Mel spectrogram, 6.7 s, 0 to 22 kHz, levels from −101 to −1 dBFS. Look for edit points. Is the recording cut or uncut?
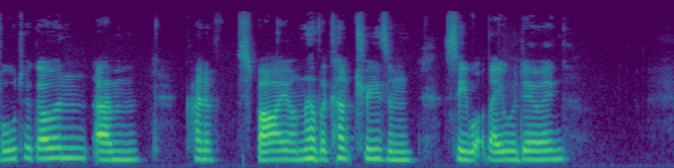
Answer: uncut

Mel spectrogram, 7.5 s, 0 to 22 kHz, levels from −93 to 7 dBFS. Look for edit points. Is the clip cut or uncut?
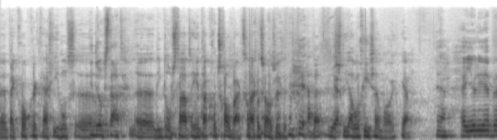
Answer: uncut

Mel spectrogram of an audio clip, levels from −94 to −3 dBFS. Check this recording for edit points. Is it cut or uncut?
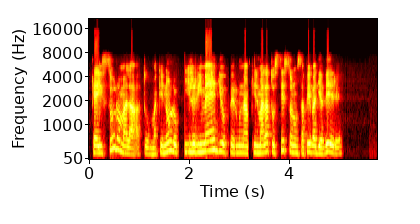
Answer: cut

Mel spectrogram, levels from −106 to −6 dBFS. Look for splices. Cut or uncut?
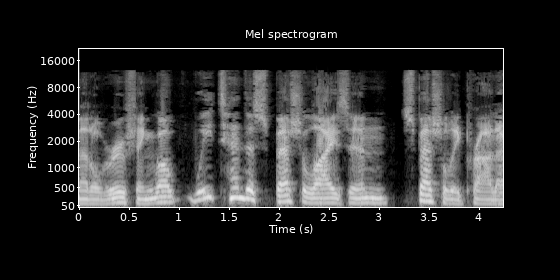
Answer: cut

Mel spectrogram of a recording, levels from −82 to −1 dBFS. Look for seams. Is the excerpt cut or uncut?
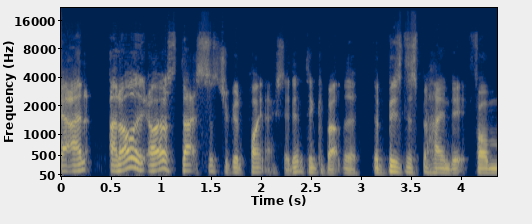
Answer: cut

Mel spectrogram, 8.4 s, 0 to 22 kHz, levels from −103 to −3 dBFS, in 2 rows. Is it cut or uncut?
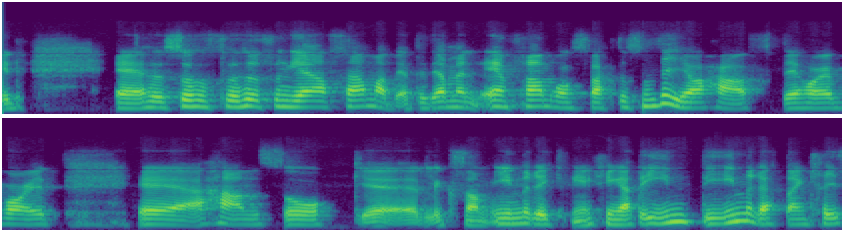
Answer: uncut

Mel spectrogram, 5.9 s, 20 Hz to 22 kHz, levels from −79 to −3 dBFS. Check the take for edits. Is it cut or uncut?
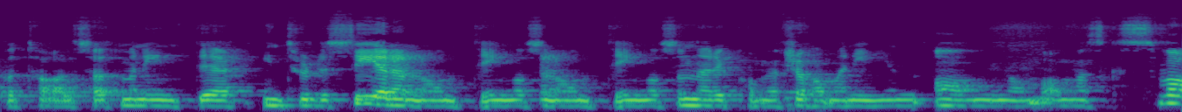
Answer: cut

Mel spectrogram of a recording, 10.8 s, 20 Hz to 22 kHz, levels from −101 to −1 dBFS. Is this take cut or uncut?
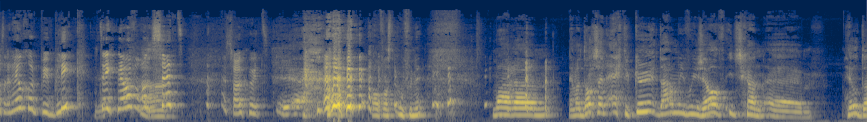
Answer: cut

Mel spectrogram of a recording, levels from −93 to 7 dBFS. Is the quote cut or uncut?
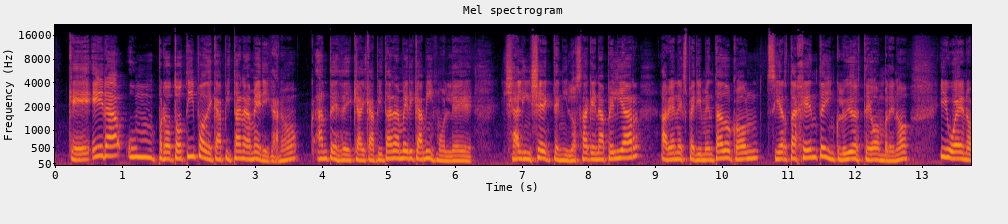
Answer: uncut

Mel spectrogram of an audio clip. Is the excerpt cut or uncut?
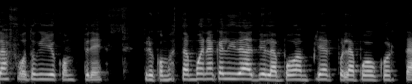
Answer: uncut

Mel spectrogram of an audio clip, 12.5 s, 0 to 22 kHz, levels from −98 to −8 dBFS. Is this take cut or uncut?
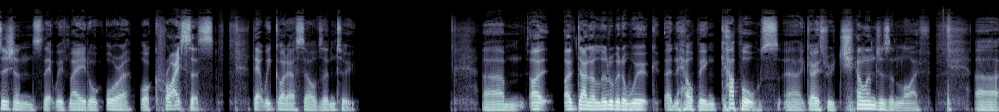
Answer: uncut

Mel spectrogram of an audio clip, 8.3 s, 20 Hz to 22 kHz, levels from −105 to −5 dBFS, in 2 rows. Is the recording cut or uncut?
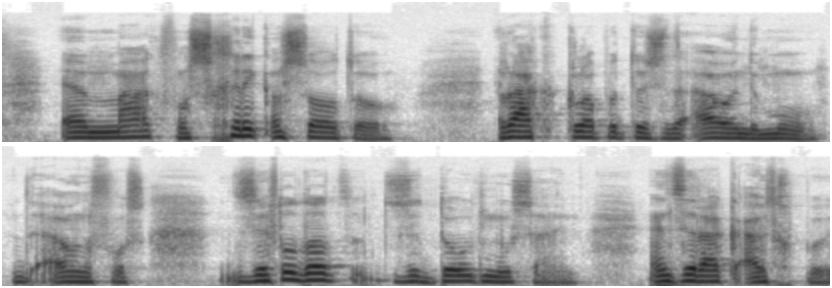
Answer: cut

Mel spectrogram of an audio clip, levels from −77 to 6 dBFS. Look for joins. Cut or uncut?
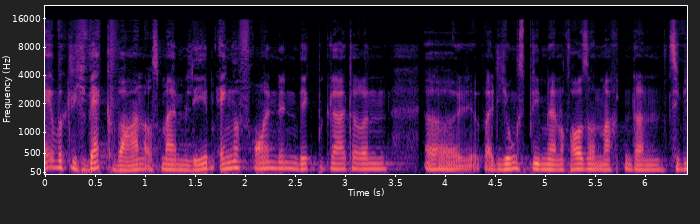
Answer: cut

